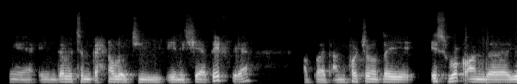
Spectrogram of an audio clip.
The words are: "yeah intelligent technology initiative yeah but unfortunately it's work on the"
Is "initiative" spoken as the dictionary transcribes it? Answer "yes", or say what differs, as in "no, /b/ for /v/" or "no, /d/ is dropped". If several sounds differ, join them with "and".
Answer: no, /f/ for /v/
